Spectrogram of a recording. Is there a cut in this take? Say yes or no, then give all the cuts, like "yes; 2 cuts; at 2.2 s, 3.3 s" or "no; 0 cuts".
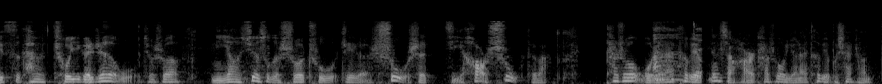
yes; 1 cut; at 7.0 s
